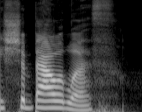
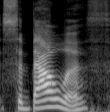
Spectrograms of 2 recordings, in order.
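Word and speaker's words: Shibboleth: said no Then they said to him say shbalth if he said sebalth and could not pronounce the word correctly they grabbed him and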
